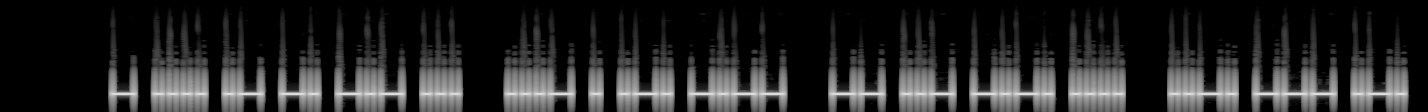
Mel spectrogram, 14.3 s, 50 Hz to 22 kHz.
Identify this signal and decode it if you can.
Morse code, heard as a keyed tone, about 17 wpm, 700 Hz. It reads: THANKS VERY MUCH FOR
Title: Sets of 5 Words Encore2 17wpm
